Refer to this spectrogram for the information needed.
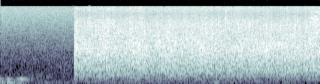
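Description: After a brief quiet moment, a crowd bursts into loud, sustained applause, a dense wash of clapping that holds steady at full volume to the end.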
